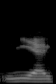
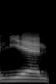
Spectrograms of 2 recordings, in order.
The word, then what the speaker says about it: Nyan: the other neon Community I keep saying it wrong I'm saying for too real I've been saying it long wrong for too long that now it's hard to break that habit the nian community um well first of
